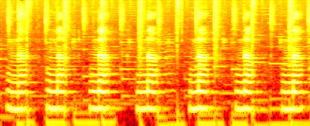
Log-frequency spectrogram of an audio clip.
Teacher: La N ha come caratteristica il fatto che va a risuonare esattamente nel seno nasale, quindi n. Qual è la difficoltà normalmente legata a queste due consonanti?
